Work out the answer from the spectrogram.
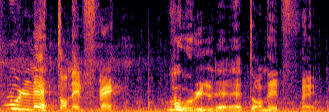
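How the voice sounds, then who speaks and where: Slow, swooping old wise elf. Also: male voice, fairly high pitch, huge pitch swings, background noise, full character voice. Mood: amused, polite. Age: older. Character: old wise male elf, courteous and chuckling. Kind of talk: French cartoon dub acting.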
